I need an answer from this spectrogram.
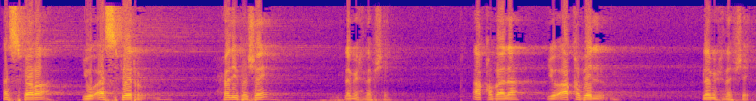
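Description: A man's voice: mid-range voice, warm tone. Man teaching grammar in an echoing classroom. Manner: questions the class and repeats examples slowly. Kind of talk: classroom lesson with questions to students.

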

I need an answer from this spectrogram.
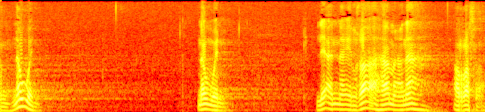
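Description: A man teaching Arabic grammar to a class, quizzing students and repeating example sentences slowly. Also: medium pitch, warm tone, in a large hall, dull audio.

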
